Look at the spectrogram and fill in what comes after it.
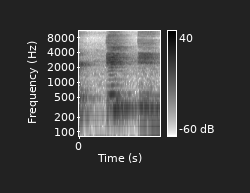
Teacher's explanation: जैसे आप ई बोलेंगे तो आपका जीव का जो अगला भाग है, जो अगला भाग होगा सीधे आपके एक स्थान पर टच हो रहा है, वहां पर बल पड़ रहा है। तो इ, ई, ए, ऐ इनका बल पड़ता है अगले भाग पर, इसलिए इनको अग्र स्वर कहा जाता है।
